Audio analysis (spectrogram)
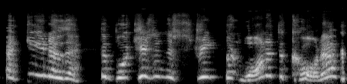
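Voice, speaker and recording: An actor playing an emotional, repentant old male miser in an amateur radio play, with theatrical, halting exclamations. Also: high voice, big pitch swings. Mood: excited, delighted. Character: repentant old male miser, desperate then giddily joyful. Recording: home video-call audio.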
